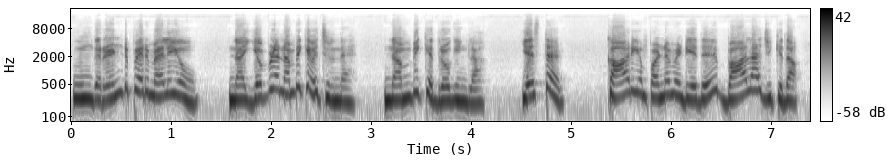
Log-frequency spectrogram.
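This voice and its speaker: A woman's voice: sits high, expressive, normal speed, dry recording. An actress playing a scheming woman's spirit who taunts and bosses others around. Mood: taunting. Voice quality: taunting, bossy. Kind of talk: comedy TV serial acting.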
